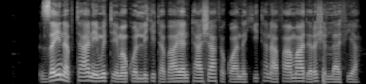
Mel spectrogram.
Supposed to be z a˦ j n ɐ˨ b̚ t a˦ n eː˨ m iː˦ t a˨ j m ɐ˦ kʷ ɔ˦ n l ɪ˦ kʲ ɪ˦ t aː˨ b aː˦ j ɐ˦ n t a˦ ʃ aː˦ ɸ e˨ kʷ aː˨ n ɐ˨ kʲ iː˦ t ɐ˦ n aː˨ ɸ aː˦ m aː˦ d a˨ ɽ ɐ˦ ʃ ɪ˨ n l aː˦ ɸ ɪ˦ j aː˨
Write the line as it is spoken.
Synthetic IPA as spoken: z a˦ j n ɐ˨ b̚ t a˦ n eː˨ m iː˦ t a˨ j m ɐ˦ kʷ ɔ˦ n l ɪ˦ kʲ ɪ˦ t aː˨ b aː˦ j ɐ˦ n t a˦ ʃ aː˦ ɸ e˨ kʷ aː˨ n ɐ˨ kʲ iː˦ t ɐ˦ n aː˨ ɸ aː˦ m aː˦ d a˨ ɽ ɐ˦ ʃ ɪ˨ n l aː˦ ɸ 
